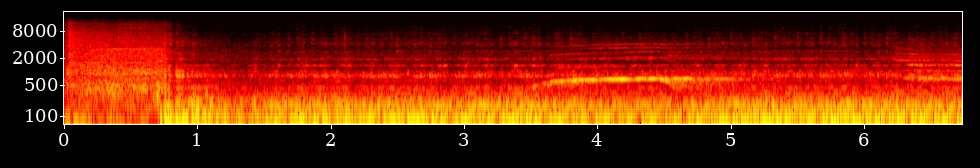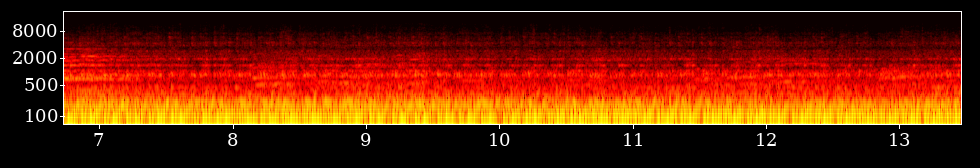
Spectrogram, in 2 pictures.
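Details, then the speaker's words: Flooded, wrecked 2014 Super Aéronautique 230 inboard surf boat after engine flushes, running mid-rebuild with water supplied through a reverse plunger. Steady, even low idle rumble with no knocks or misses; runs smoothly. "all right let's go jump down real quick show you what's going on down there oh she sounds so good"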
